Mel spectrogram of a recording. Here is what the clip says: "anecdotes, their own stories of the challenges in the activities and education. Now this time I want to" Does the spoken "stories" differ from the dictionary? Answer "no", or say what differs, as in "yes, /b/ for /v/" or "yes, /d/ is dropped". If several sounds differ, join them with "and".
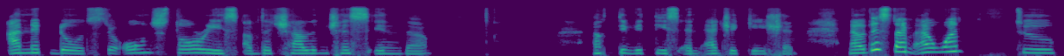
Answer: yes, /s/ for /z/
